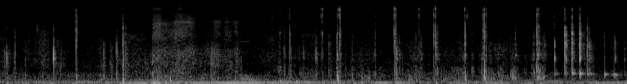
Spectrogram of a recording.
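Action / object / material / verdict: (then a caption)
tap / plastic water bottle with cap / plastic / none. Long nails tap and scratch the pink cap and body of an empty, hollow, clear purple plastic water bottle with a straw. Quick, dry, bright clicks come in an uneven series, with a stretch of soft scratchy rustling near the start, all over a steady low rumble.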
